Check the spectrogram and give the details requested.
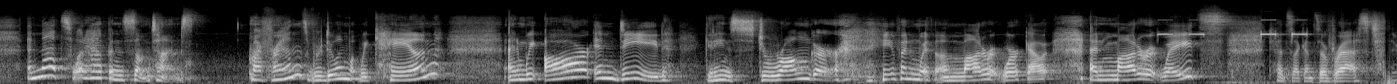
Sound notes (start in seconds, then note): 12.5 timer beeps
